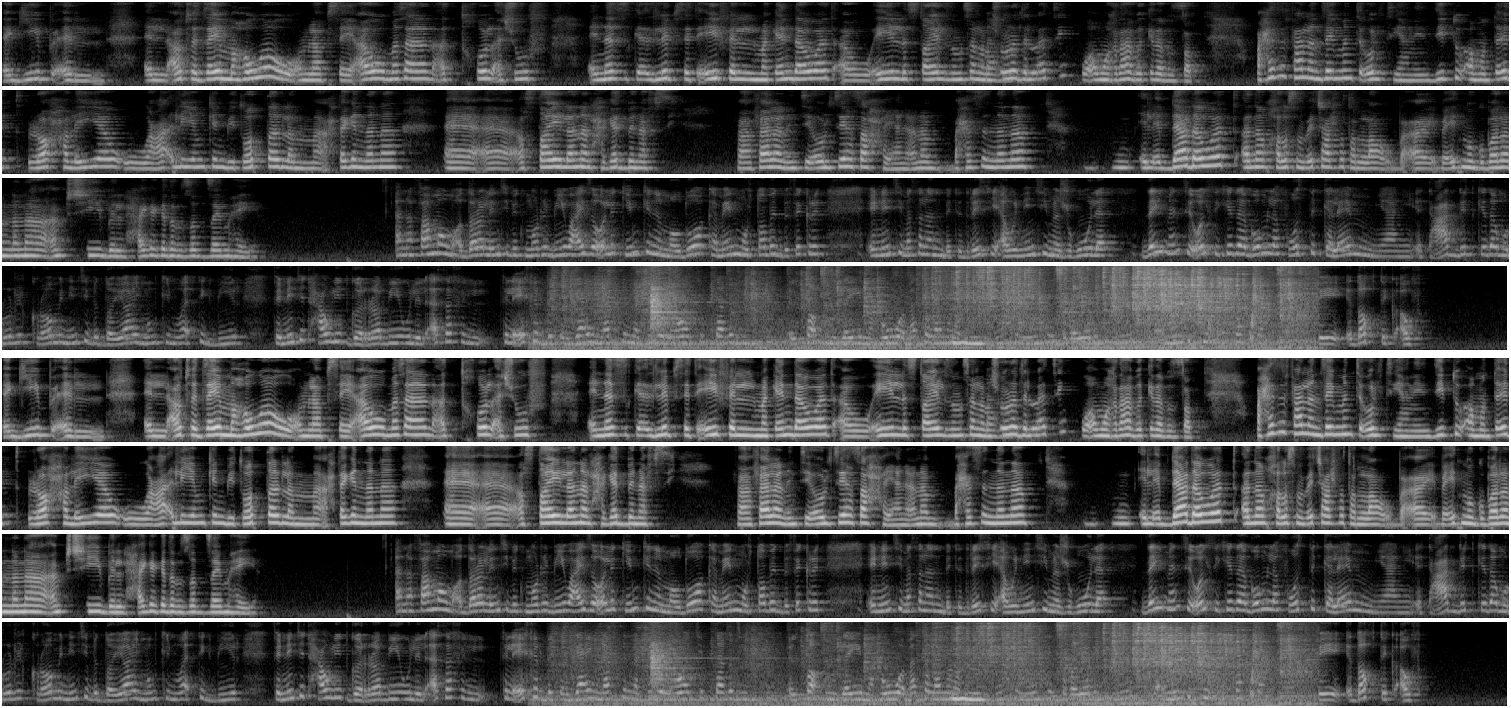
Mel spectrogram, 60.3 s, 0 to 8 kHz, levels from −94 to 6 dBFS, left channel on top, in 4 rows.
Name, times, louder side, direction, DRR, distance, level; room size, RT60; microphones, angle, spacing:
voice 1, 0.0-21.6 22.4-32.7 54.7-55.0, right 5 dB, 85° right, 0.6 m, -27 dB
voice 2, 34.1-41.2 41.5-59.4, right 1 dB, 20° right, 1.3 m, -37 dB
sound 1, 50.5-58.4, left 3 dB, 25° left, 1.5 m, -33 dB
13.0 x 5.8 x 9.1 m
head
